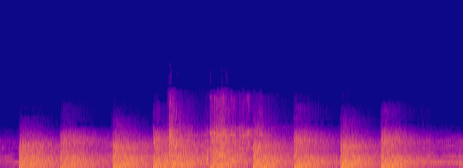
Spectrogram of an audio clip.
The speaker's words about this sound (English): They won't expect gunfire from here. We'll shoot over their heads. That may hold them for a little while. Here they are. Shoot high, Tonto.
